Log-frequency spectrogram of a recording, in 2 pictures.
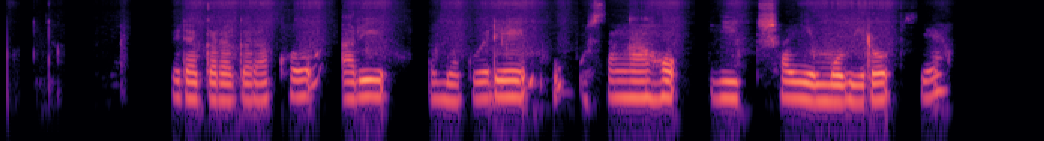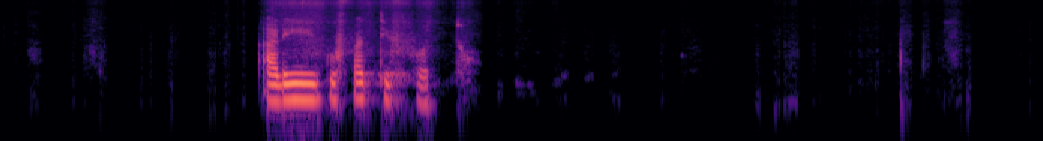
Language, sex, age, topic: Kinyarwanda, female, 18-24, government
